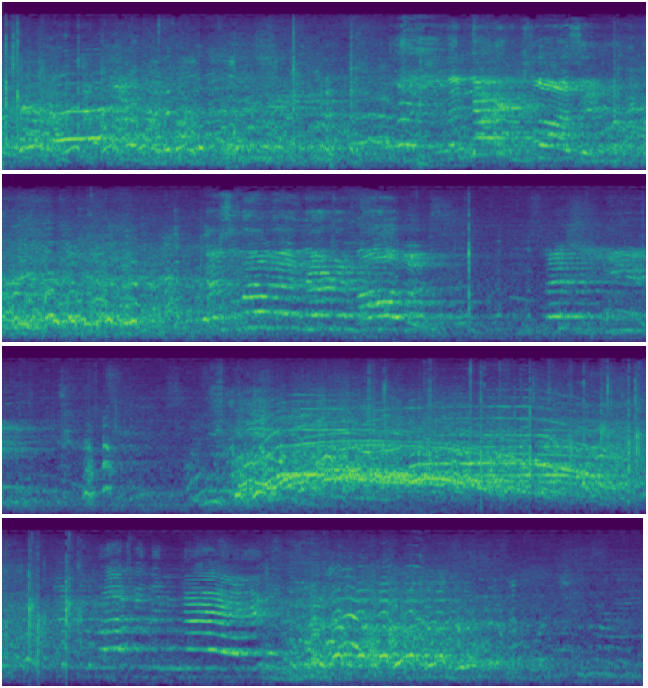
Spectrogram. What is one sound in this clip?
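Young people talk and call out loudly in a large echoing hall.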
